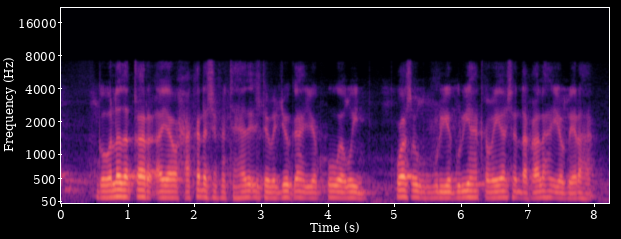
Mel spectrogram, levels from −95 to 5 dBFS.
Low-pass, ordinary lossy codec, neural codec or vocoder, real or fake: 7.2 kHz; none; autoencoder, 48 kHz, 32 numbers a frame, DAC-VAE, trained on Japanese speech; fake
